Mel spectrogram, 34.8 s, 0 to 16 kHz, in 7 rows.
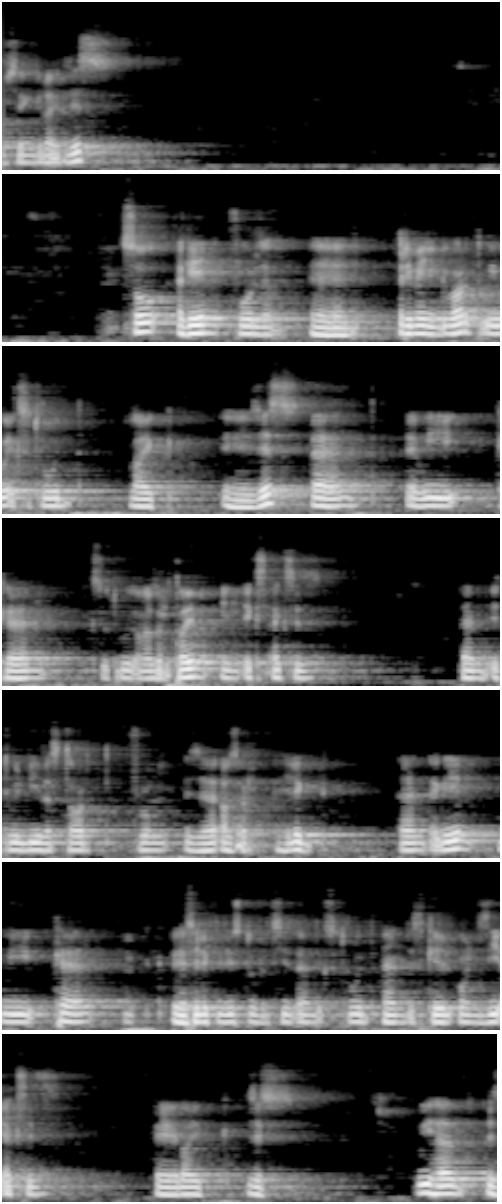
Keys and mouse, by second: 1.4-4.6 drag, 2.2-3.5 middle drag, 2.2-4.0 right drag, 4.6-6.8 middle drag, 6.8-8.9 drag, 6.8-9.3 right drag, 8.9 e, 9.3-10.8 middle drag, 11.2-13.8 drag, 12.0-13.0 right drag, 13.8-18.2 middle drag, 17.2 e, 18.2 right click, 20.1 middle click, 20.9-22.9 right drag, 21.6-23.4 drag, 23.4-26.2 middle drag, 26.2-28.0 right drag, 27.0 e, 29.2 s, 32.8-34.4 drag, 34.4 middle click, 34.7-34.8 right drag.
